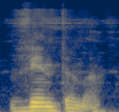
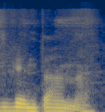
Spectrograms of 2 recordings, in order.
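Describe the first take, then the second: First: The stress is not on the second-to-last syllable. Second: The stress is on the second-to-last syllable. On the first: The speaker calls it wrong. "not ventana" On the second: The speaker calls it right. "It's ventana"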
